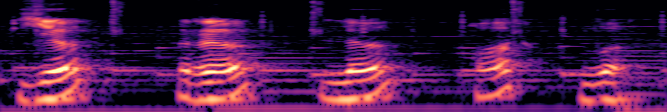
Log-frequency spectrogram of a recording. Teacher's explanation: ऐसे व्यंजन जो उच्चारण के समय स्वर यंत्रों को छूते तो नहीं है बल्कि उसके पास से निकलते हैं इनकी संख्या चार है और वो है य र ल और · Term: अंतस्थ व्यंजन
